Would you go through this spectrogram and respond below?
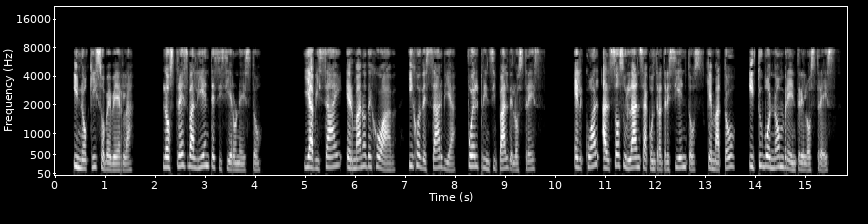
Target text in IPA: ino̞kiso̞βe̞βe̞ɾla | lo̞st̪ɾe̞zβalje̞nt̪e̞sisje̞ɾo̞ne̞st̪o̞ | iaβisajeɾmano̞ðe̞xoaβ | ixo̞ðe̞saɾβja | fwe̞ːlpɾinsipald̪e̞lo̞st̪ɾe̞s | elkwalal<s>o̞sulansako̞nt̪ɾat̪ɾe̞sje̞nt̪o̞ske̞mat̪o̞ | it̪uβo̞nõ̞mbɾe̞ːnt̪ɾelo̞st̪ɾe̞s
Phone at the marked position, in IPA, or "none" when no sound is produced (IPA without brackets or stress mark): s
